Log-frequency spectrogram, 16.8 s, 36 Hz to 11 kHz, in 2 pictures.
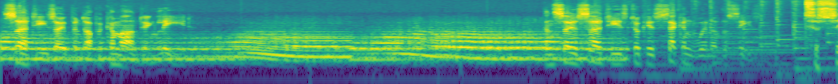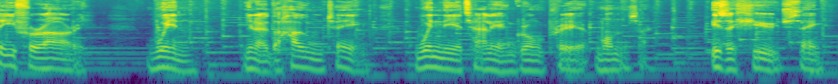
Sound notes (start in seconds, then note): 2.1 engine revving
